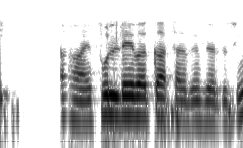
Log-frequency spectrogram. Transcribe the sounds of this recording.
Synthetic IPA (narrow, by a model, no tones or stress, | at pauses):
ɦãːpʰʊlɖeːʋəɾəɾsəkd̪eːɦõpʰɪɾt̪ʊsĩː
